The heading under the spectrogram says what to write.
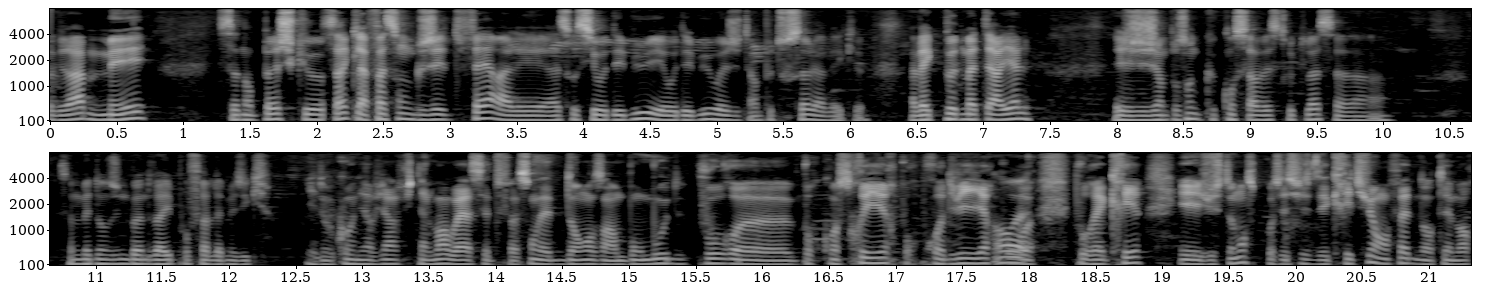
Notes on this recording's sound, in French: Épisode réalisé lors du festival Campulsations 2023. Interview en collaboration avec Radio Campus Bordeaux.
